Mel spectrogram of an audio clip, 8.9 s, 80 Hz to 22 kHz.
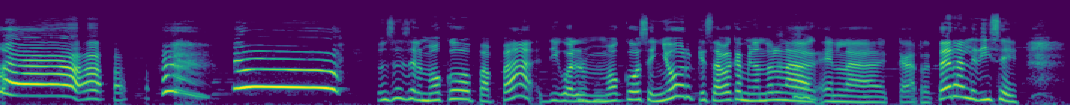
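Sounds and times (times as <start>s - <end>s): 
voice imitating a crying child with wailing sobs: 0.0s - 1.1s, 2.0s - 2.9s
speech: 3.6s - 8.9s.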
